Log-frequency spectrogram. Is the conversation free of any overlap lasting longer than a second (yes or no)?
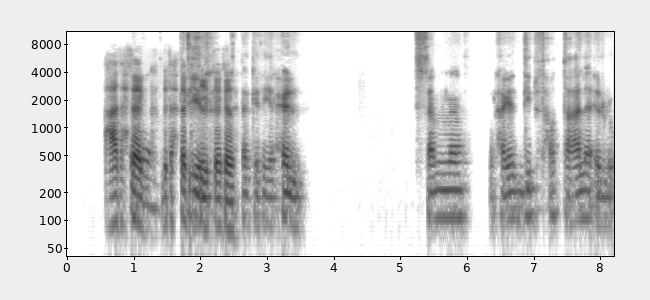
no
